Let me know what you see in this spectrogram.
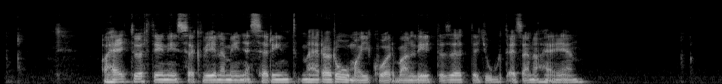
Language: Hungarian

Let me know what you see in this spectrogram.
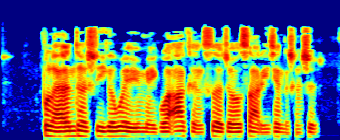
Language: Chinese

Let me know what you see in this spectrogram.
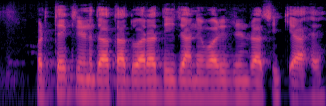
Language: Hindi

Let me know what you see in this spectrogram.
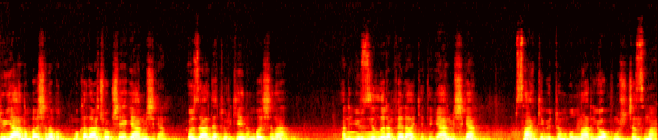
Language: Turkish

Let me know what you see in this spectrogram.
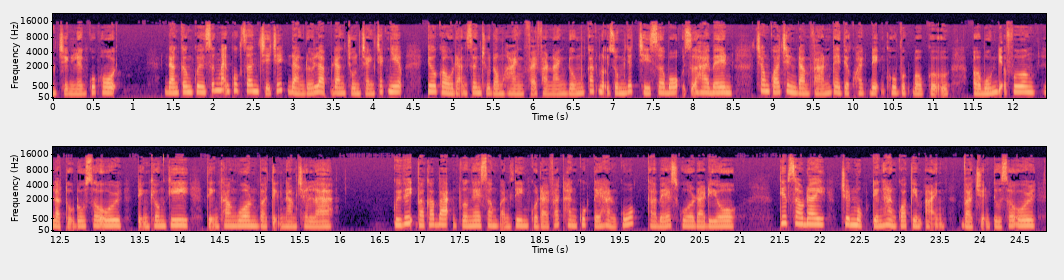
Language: Vietnamese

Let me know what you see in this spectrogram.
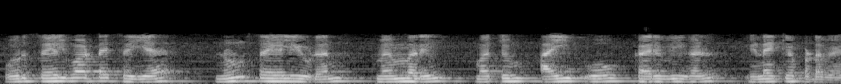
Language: Tamil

